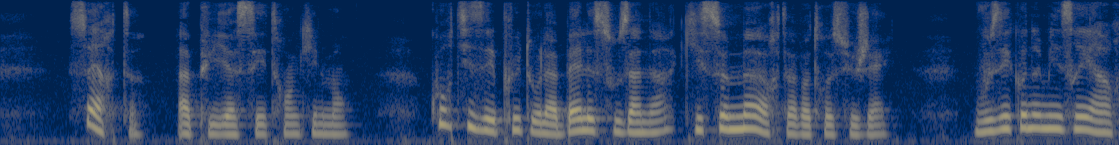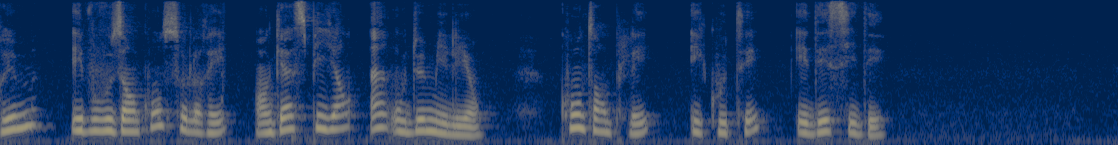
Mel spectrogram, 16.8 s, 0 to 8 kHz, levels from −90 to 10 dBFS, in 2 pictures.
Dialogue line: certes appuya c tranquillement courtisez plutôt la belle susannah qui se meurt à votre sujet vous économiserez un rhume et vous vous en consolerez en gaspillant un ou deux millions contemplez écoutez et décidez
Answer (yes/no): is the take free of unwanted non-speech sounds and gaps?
yes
